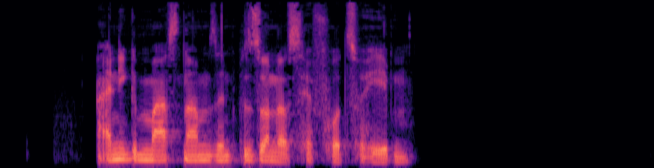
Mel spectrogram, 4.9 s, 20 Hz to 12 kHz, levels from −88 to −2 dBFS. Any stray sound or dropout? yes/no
no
